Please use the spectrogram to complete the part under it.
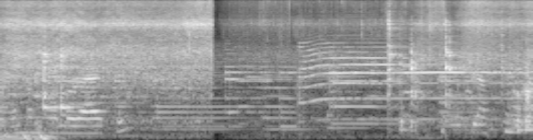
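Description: Red lentils and onions fry in a pan while being stirred, a continuous sizzle with occasional scrapes, heard beneath prominent melodic background music.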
